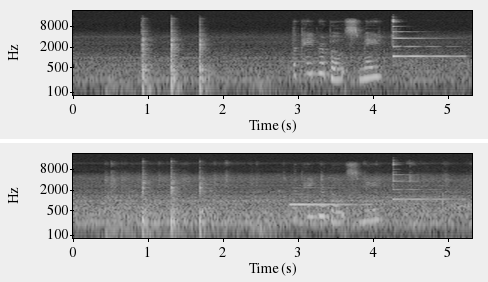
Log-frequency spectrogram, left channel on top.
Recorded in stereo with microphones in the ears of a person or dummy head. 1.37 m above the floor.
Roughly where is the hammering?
Left.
